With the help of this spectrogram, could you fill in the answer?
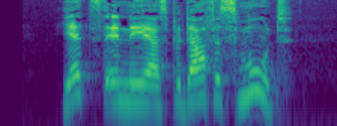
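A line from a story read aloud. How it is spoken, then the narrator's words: Goddess calling out. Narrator (German): ruft die Göttin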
